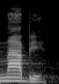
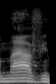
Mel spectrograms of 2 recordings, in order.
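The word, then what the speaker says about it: נביא: Natã, ele é chamado por um termo, é Nabi. Ele é o profeta Nabi, ou Navi, né? Depende da pronúncia, que é o profeta proclamador.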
